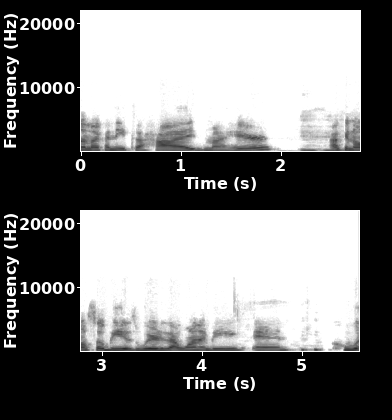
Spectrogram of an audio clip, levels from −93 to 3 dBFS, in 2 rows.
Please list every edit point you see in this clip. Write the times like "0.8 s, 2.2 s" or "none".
none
